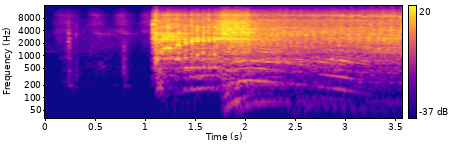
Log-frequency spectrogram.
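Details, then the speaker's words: Toyota 1UZ-FE V8 (Surf/4Runner), back from 4 to 8 cylinders: quick crank and clean catch into a smooth, even V8 idle with no misfire; normal. "Listen to that. Beautiful. Brilliant."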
